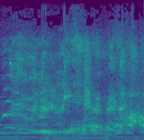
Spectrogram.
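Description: A young child's high-pitched squealing, breaking out suddenly at the start and wavering up and down in pitch.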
